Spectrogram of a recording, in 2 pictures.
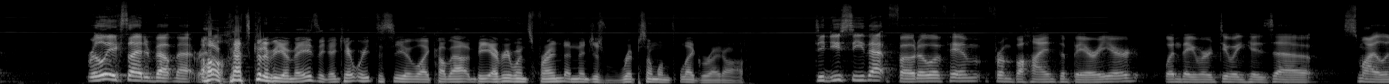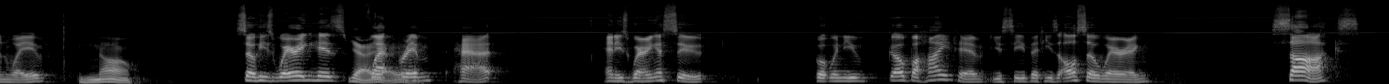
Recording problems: high-pitched whine; faint; until 11 s and from 18 s on; 4.5 kHz, 30 dB below the speech

